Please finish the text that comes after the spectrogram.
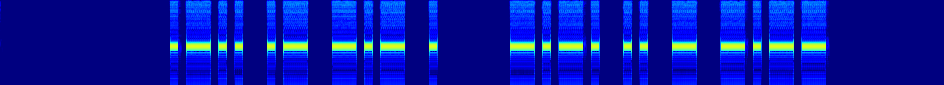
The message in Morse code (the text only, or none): LAKE CITY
